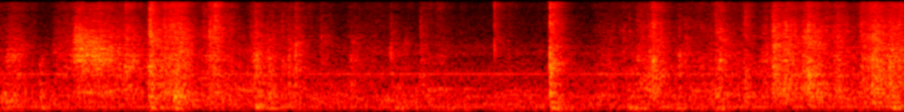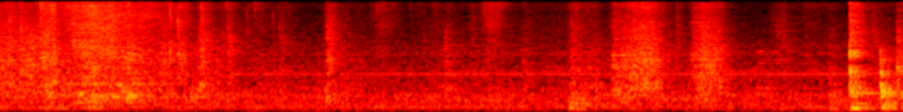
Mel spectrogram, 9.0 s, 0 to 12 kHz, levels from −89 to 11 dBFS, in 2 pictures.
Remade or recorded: recorded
